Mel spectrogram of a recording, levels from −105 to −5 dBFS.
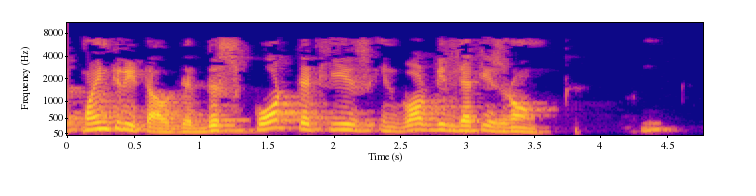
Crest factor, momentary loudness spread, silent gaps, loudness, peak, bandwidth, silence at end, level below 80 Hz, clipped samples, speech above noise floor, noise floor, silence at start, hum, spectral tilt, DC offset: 16 dB; 12 LU; none; -15 LUFS; 0 dBFS; 7.4 kHz; 0.25 s; -54 dBFS; under 0.1%; 32 dB; -47 dBFS; 0 s; none; -7 dB/octave; under 0.1%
